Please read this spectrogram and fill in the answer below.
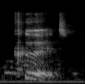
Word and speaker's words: could: Could. We don't pronounce the L, right? We say could.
